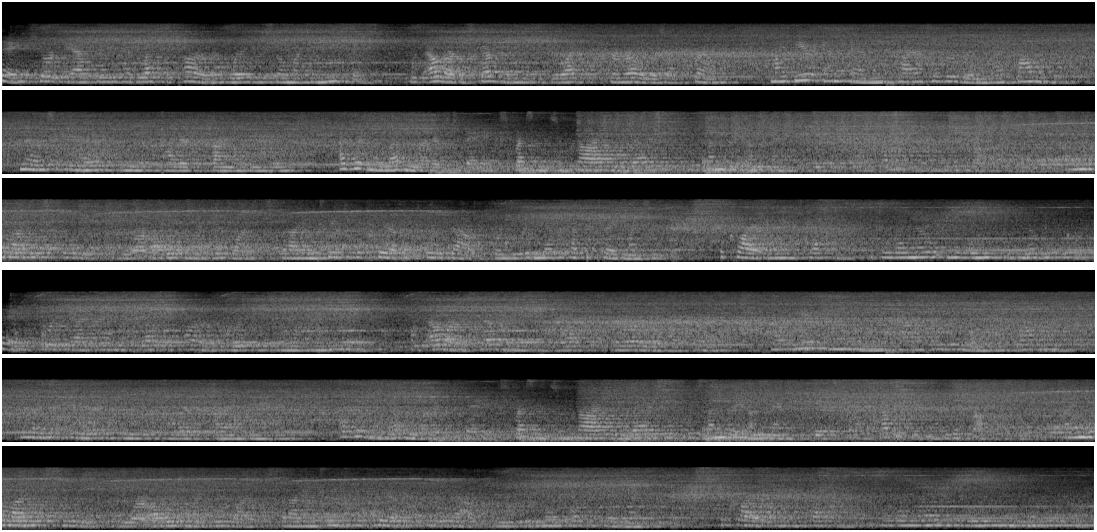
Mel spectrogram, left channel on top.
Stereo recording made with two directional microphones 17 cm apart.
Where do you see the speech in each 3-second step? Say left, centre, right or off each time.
left, left, left, left, left, centre, right, centre, left, left, left.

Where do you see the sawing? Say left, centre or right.
left.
